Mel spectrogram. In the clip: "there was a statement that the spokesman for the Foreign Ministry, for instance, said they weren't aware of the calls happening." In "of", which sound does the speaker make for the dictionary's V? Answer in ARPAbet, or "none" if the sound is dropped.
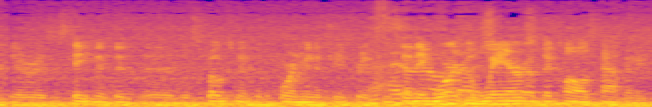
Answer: V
